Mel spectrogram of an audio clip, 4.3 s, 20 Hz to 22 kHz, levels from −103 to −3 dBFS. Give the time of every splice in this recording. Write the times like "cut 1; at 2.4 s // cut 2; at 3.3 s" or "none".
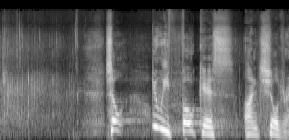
cut 1; at 2.3 s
